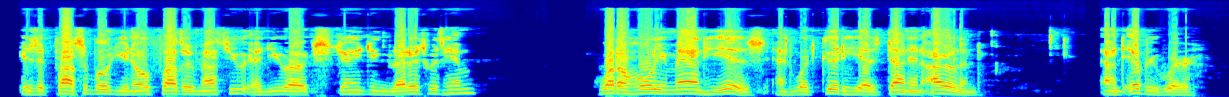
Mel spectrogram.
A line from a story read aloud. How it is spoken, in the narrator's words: they answered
